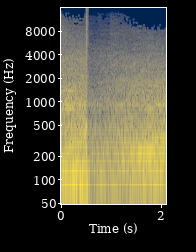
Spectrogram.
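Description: Street traffic with motor scooters riding past. It begins after a louder mix cuts off abruptly about half a second in, and a faint engine note rises near the end.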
